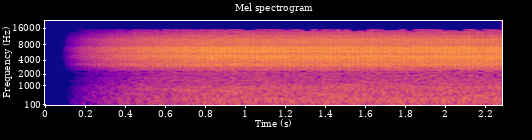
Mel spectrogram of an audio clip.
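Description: Steady, high-pitched chorus of insects, fading in over the first half second and then holding level.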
